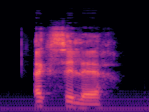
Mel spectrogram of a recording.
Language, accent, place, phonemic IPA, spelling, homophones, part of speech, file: French, France, Lyon, /ak.se.lɛʁ/, accélère, accélèrent / accélères, verb, LL-Q150 (fra)-accélère.wav
- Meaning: inflection of accélérer: 1. first/third-person singular present indicative/subjunctive 2. second-person singular imperative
